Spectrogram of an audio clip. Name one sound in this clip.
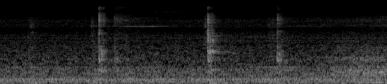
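Metal clanks sharply a few times.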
